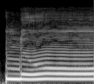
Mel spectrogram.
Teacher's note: this noon originate when tongue Edge touching the gums extending both upper canine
